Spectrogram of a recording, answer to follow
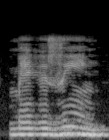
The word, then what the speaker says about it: magazine: Ok, magazine, nhấn trọng âm, nhấn vào âm cuối. Magazine, tạp chí.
